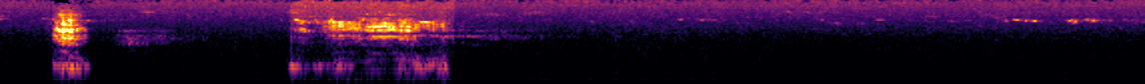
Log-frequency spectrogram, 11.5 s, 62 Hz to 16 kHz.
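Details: Red deer stag in the 2014 rut, likely a fourteen-point stag: one short loud grunt, then a rough, raspy bellow of about one and a half seconds, followed by quiet with faint distant sounds.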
